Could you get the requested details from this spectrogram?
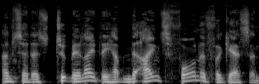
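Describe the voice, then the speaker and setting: A man speaks with an English accent at a medium pitch. The sound is dry and close, with no echo. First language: English (speaking German). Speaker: singer and entertainer. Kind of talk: interview. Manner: halting, mixing English and German.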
